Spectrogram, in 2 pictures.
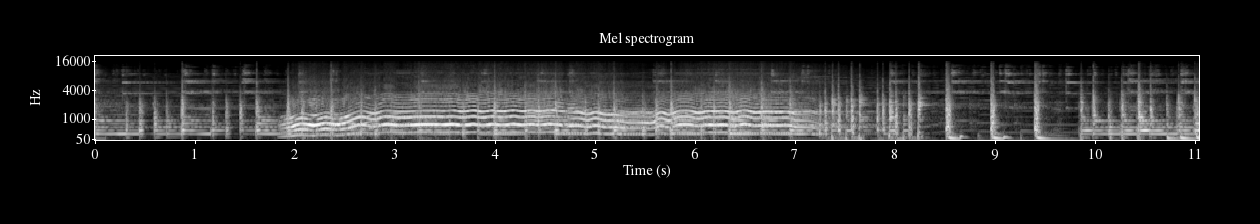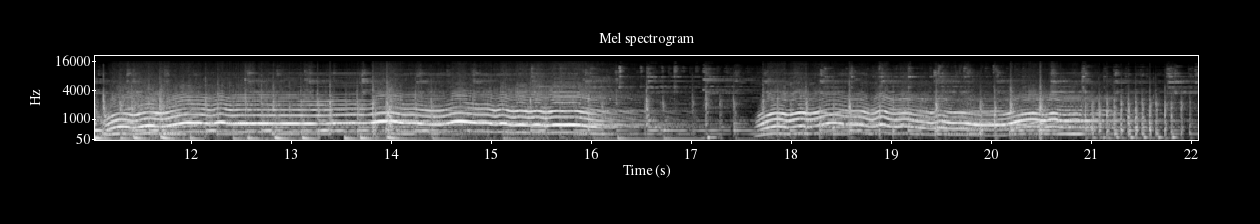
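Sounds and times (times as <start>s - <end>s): small hand cymbals: 0.0s - 2.6s, 5.5s - 22.0s
drum strokes: 0.0s - 22.0s
person singing: 1.8s - 8.0s, 11.0s - 22.0s.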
